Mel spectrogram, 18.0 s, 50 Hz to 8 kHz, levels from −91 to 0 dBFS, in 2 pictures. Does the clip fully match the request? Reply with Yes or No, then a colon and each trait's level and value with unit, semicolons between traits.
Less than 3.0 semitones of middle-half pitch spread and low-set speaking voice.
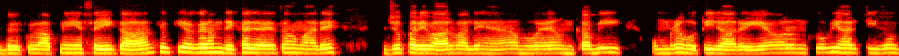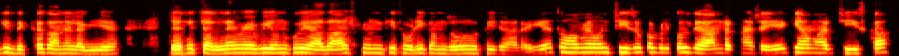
No: narrow, 2.4 semitones; medium, 170 Hz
